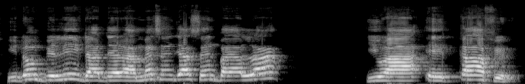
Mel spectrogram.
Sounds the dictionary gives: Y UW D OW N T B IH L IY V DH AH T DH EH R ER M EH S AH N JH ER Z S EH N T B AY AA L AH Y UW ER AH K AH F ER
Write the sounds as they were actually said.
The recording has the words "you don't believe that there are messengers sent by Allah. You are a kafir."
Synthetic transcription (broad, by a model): Y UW D OW N T B IH L IY V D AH T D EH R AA M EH S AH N JH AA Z S EH N T B AY AA L AH Y UW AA AH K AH F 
